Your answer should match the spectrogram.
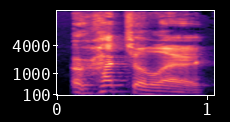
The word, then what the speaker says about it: Urcuchillay: Meanwhile, the Incan people saw this as Eurydice, which is a llama deity that watched over animals. Retell. Excellent pronunciation.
